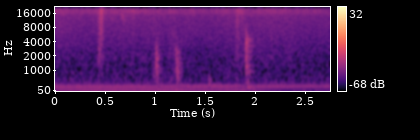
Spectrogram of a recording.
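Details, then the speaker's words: Cheap ION USB twin cassette deck, plugged in but soft power off, motors not running. Faint, steady low hum with a buzzy overtone from the power side; probably the transformer humming, per the owner, not confirmed. Electrical hum. "Wow, First impressions are, it's not switched on, but it's got a definite hum."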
